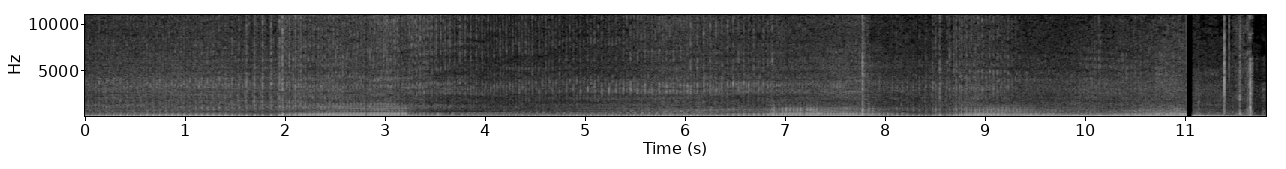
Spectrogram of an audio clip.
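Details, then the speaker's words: 1985 Yamaha Virago 750 V-twin, blipped repeatedly: each rev climbs, flattens and sags back, ending with a pop, and it won't go past about 4000-4500 rpm; owner suspects it is leaning out, unconfirmed. "it doesn't really want to go past 4 000 4500 rpms which makes me think that she's leaning out"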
